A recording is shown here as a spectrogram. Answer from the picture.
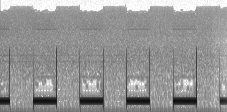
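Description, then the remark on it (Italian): A telephone busy tone after a dropped call repeats in steady on-off pulses, five loud beeps of equal length separated by short gaps, with a low hum underneath and no voices. “Allora, sicuramente abbiamo avuto un problemino telefonico, adesso la ricontattiamo.”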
